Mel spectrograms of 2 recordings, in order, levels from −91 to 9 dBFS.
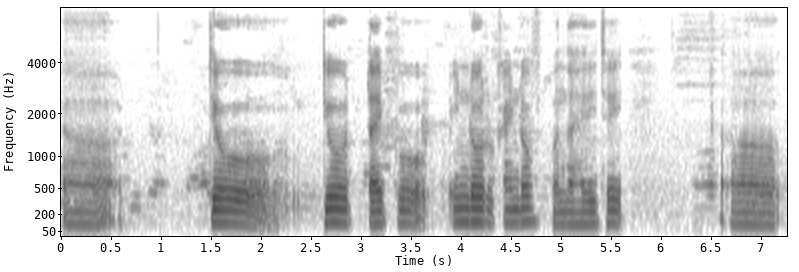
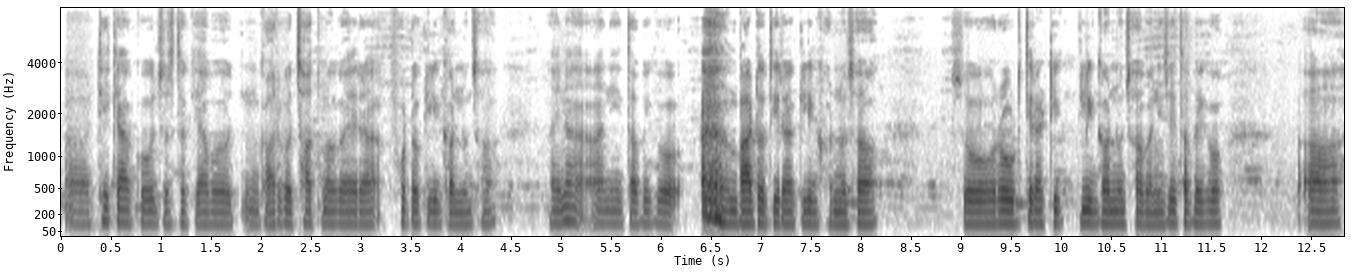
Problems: background sounds at intervals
